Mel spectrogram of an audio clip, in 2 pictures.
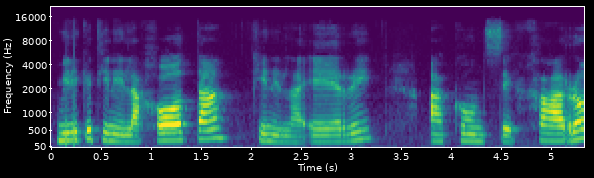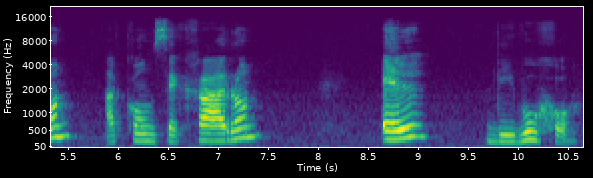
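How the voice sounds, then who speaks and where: A woman Spanish teacher leading a guided reading lesson, repeating words slowly and stressing each sound hard as she drills pronunciation. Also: medium pitch, fairly bright tone.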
